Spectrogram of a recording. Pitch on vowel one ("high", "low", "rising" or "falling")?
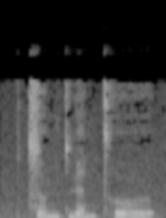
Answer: high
